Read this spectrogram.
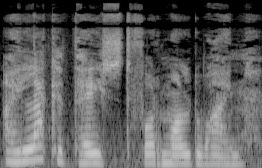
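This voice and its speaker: A woman's voice: medium pitch, moderate pace, husky, natural voice. An actress playing a proud, grieving young Viking clanswoman in a video game, speaking with solemn earnestness. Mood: wistful, solemn. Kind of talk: dramatic video game acting.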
